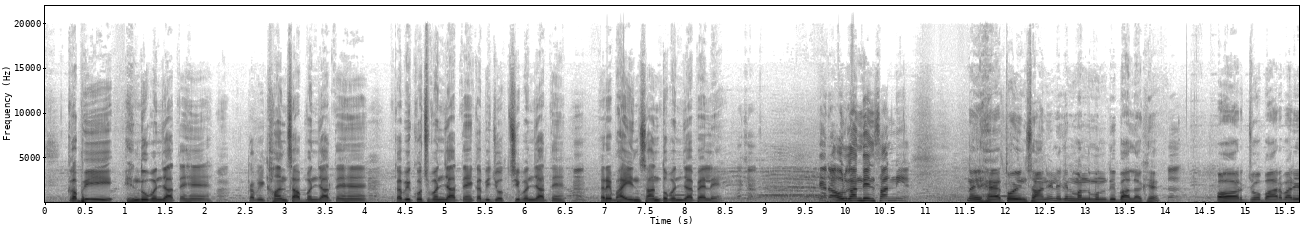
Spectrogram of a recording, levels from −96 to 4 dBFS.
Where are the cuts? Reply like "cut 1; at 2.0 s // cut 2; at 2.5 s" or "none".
none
